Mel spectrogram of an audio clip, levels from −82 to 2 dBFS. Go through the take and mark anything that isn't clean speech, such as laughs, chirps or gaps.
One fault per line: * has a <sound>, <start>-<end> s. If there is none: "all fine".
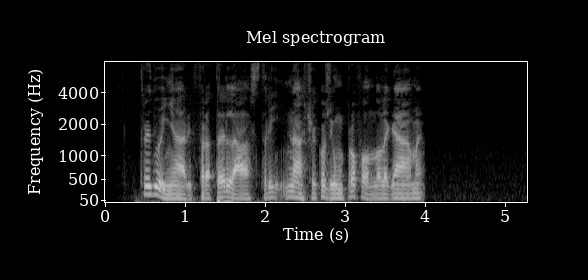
all fine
